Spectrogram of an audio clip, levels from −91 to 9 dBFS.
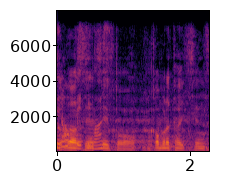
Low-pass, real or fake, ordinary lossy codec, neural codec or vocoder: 7.2 kHz; fake; none; codec, 16 kHz, 4 kbps, FunCodec, trained on Chinese and English, 50 frames a second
